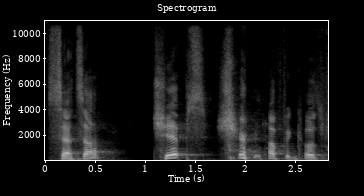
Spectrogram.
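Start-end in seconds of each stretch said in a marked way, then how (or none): none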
